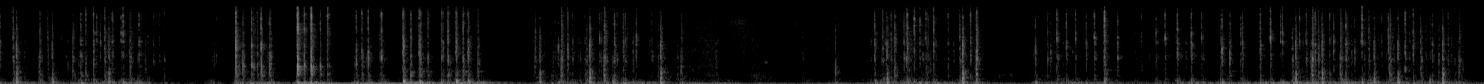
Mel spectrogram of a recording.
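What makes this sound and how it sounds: Both hands type with their fingertips on a compact mechanical keyboard with plastic keycaps, producing rapid bursts of sharp, bright clicks and clacks. The typing stops briefly a few times and quiets for a stretch near the middle, over a steady low hum.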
